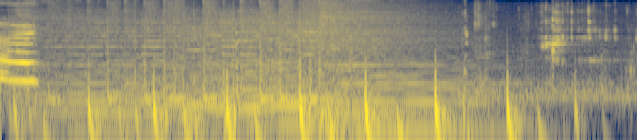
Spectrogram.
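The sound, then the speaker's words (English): Moist, squishy chewing of rice, with soft irregular smacks and clicks repeating every half second or so over a low background hum, beginning with a brief louder burst. “Chewing on a rice right on the podcast.”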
